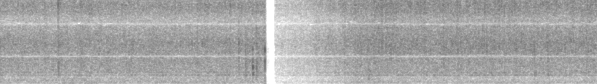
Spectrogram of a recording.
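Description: Lamb sausages sizzle steadily in a frying pan, a dense close hiss that cuts out abruptly for a moment before the crackling frying resumes.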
